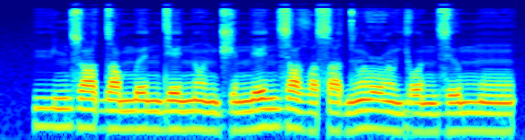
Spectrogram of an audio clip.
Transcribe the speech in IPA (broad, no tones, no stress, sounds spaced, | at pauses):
y n z ɔ dˤ ə m ɜ n d ɛ n ɔ̃ n d͡ʒ ʌ n ɛ n z ɘ ðˤ ə sˤ ɛ d õ ʕ õ j ɔ n z ə m õ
